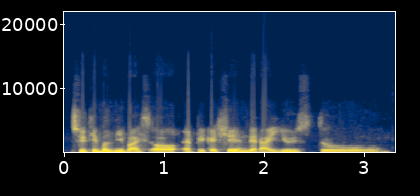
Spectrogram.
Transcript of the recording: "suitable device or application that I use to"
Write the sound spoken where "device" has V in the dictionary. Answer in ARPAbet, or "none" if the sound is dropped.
V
